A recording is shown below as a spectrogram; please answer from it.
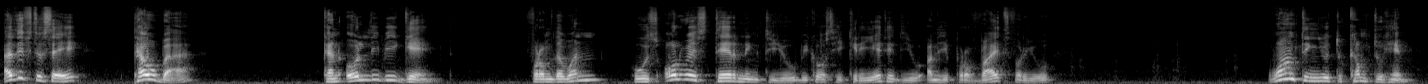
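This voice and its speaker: Brief: middle-aged Arabic-speaking man, animated religious lecture, mid-pitched voice with emphatic peaks. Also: takes it slowly, long pauses. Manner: animated, rising to emphatic peaks, welcomes latecomers mid-talk. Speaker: religious teacher. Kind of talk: lecture to a live audience.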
